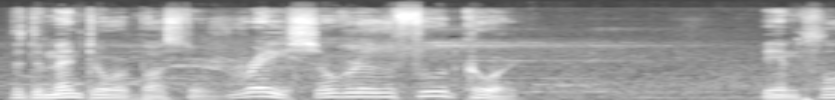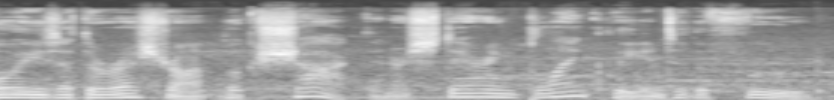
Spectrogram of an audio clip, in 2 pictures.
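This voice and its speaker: A man's voice: mid-range voice, very animated, fairly quick, darkish tone, slight background noise. A man narrating a scripted radio drama in a dramatic storytelling manner. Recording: music bed behind the voice.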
